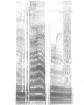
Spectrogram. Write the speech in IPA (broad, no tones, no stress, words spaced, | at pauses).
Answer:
ũrʕɑpɹɯv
